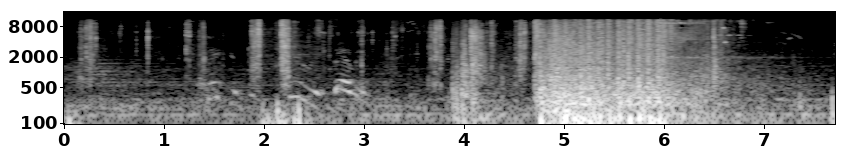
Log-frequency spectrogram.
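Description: Gunfire aimed at enemy skills in The Division 2, scattered sharp shots early, then a sustained heavy burst of firing swelling midway, with a voice talking over parts of it.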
